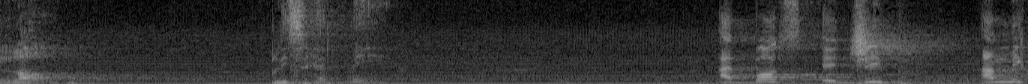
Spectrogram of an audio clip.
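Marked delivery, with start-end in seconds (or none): 0.1-2.4 pleading prayer. Retold or imitated. Retold prayer.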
